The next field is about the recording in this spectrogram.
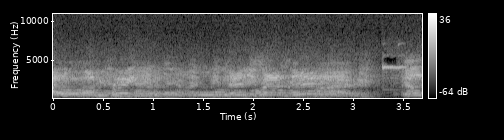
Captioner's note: men chattering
